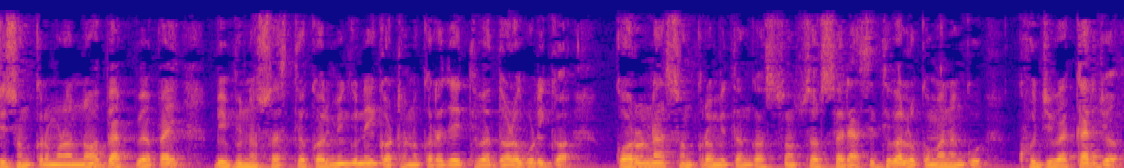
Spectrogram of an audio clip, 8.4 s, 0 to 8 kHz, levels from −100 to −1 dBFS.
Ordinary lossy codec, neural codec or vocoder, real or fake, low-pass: AAC, 48 kbps; none; real; 7.2 kHz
